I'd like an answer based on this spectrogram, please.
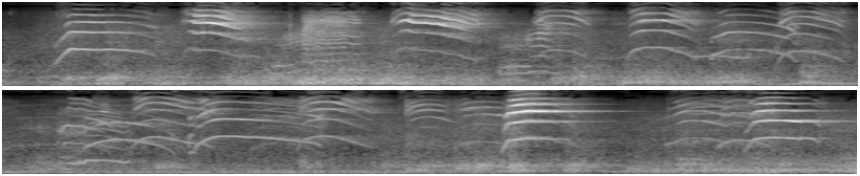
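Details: Five kittens calling for their mother with high, thin, rising-and-falling meows that overlap densely throughout, some louder bursts standing out over a soft low rumble.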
